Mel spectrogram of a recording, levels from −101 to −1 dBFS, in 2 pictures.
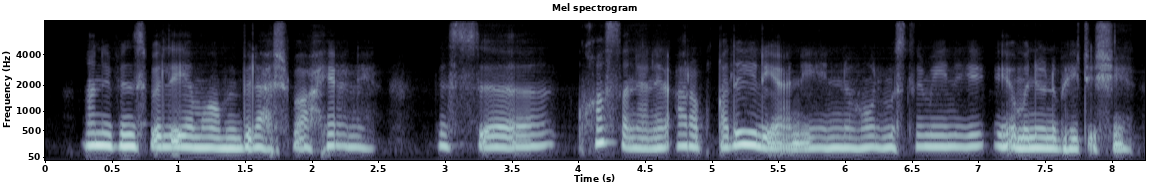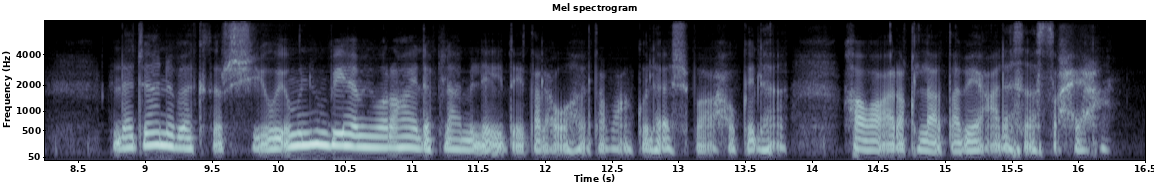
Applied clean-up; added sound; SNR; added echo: none; none; none; none.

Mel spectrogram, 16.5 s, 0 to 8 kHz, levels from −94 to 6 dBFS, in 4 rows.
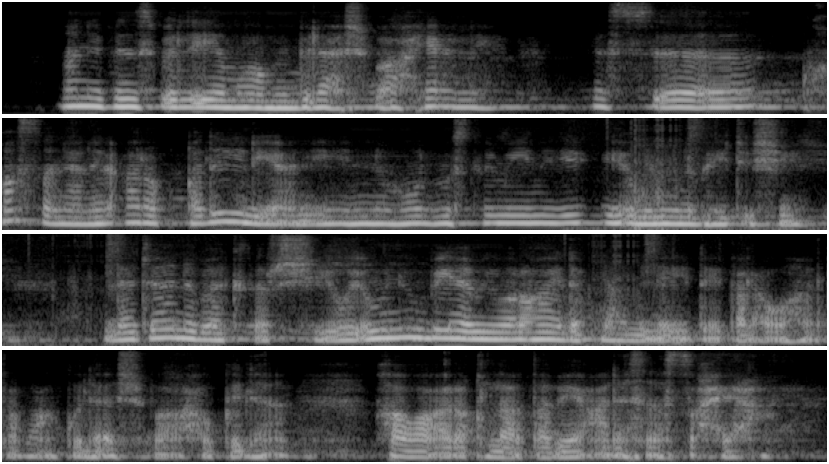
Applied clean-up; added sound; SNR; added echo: neural separator model SepFormer DNS4.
